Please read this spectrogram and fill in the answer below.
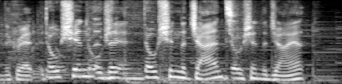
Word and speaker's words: Doshin: That was how do you pronounce it? Not Dorian the Great. Doshin the Giant.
